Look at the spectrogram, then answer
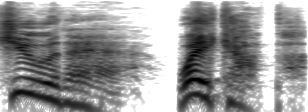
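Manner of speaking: hissing, lizard-like creature voice. Voicing a game character guessed to be lizard folk: hissy lizard-folk voice. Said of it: "try to do, like, a hissy voice".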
